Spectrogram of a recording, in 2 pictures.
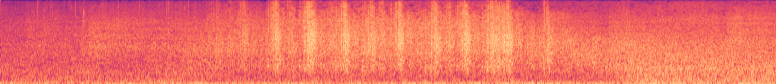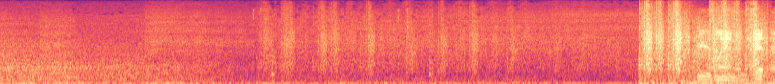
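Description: Naval guns from a Montana-class battleship in the Ultimate Admiral: Dreadnoughts warship game boom in a steady, dense barrage of heavy broadside fire with rumbling low end, ending in a loud volley of sharp, rapid blasts, with no talk.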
